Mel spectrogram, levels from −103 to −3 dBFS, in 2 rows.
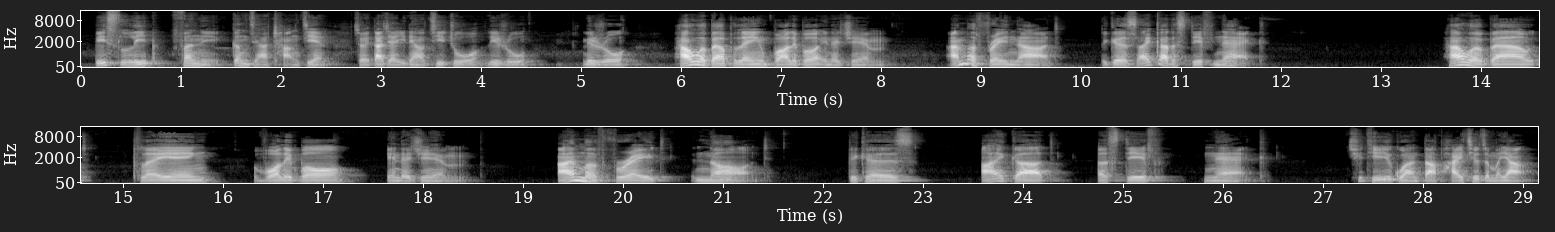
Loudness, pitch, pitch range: -25 LUFS, 105 Hz, 100-110 Hz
